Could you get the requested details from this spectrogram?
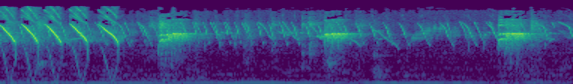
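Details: Domestic canary song offered as training for young birds. It opens with loud descending whistled sweeps, then turns into a softer rapid trill broken by three brief, louder buzzy bursts.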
